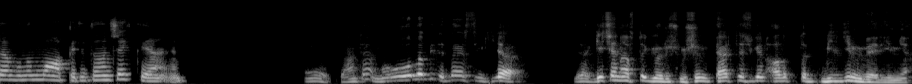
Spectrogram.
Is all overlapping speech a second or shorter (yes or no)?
yes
